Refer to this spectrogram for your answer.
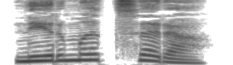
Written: ನಿರ್ಮತ್ಸರೆ

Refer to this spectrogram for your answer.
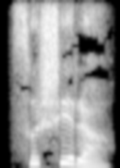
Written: ಸುಷಿರ

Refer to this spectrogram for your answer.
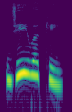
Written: ಜಾವಕ್

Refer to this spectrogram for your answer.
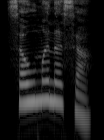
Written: ಸುಮನಸ್ಸು

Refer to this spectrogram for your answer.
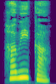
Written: ಹಾವಿಗೆ

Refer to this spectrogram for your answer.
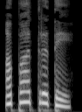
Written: ಅಪಾತ್ರತೆ

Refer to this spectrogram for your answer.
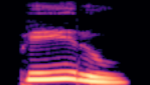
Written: ಪೇರು

